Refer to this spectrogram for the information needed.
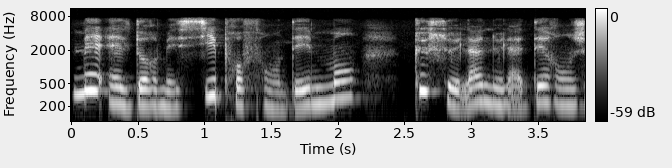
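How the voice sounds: This natural reading voice carries lively intonation.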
